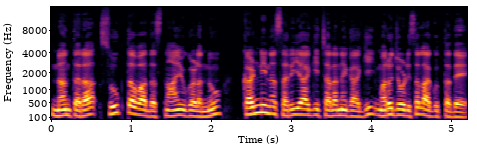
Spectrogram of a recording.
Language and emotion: Kannada, neutral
